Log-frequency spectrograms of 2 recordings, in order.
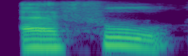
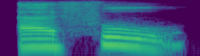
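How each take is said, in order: The two takes are said the same way.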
